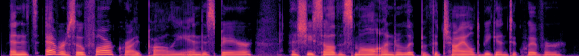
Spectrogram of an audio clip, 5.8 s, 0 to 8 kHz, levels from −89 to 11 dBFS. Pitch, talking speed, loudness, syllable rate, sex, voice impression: 185 Hz, 230 wpm, -18 LUFS, 5.5 syllables/s, female, feminine, very adult-like, soft, sincere, very calm, very elegant, slightly kind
